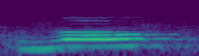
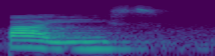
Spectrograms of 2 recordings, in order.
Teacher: duas vogais, dois fonemas vocálicos que são fortes, um ao lado do outro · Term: hiato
